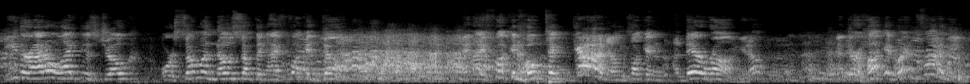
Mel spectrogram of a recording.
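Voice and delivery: loud, high-pitched exasperated outburst; outraged rant. Acted. Comedian acting out his indignation to the crowd, outraged rant. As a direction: shout it in mock outrage.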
